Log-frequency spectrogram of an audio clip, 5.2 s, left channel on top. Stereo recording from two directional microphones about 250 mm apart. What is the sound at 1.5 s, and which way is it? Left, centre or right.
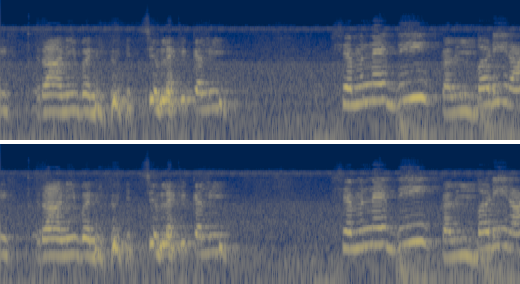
Speech, right.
